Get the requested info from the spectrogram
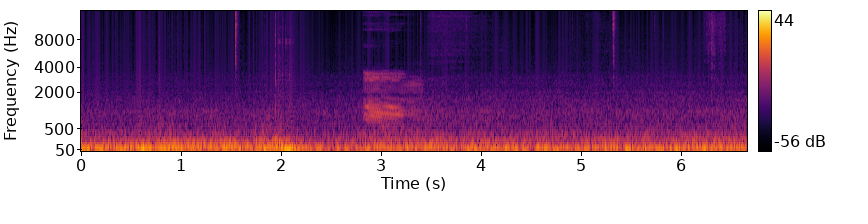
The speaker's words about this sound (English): I'm actually, traffic is, like, loosening up. I'm gonna be home soon.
